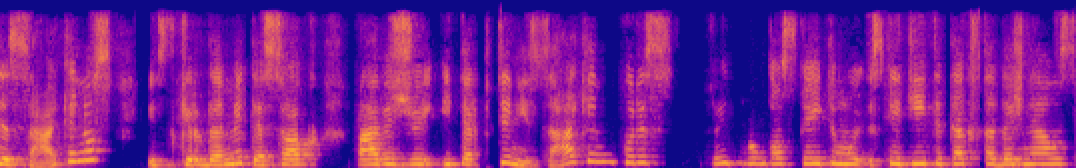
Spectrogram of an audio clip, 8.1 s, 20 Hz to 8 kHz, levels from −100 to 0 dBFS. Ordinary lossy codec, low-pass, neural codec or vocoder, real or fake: AAC, 48 kbps; 7.2 kHz; none; real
